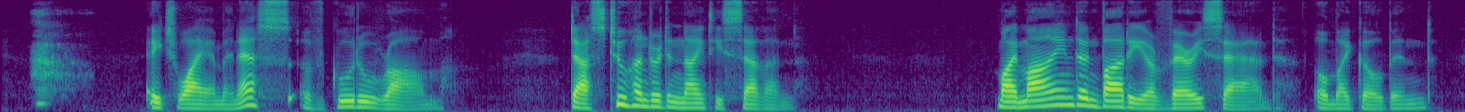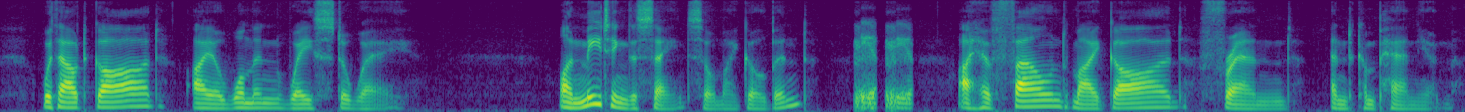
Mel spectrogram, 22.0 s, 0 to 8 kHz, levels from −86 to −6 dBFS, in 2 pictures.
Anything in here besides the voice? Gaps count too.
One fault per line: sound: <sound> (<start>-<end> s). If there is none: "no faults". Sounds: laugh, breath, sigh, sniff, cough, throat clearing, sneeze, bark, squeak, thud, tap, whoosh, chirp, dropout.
sound: sigh (0.2-0.7 s)
sound: laugh (17.4-17.8 s)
